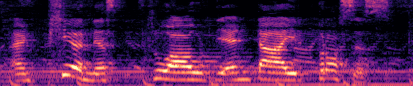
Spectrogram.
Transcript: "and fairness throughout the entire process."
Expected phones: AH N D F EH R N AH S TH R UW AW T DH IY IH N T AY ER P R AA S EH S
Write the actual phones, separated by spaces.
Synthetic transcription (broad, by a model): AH N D P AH R N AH S T R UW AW T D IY IH N T AY ER P R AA S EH S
